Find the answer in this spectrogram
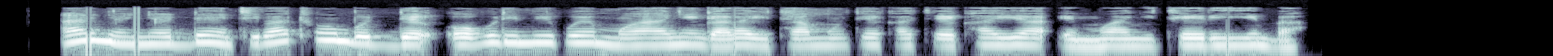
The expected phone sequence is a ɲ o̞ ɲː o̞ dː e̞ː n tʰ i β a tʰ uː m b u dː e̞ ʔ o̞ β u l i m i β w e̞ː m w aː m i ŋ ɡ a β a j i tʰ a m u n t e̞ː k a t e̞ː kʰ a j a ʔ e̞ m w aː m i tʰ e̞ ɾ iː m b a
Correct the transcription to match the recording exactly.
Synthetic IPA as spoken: a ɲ o̞ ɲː o̞ dː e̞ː n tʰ i β a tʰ uː m b u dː e̞ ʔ o̞ β u l i m i β w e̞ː m w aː ɲ i ŋ ɡ a β a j i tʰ a m u n t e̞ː k a t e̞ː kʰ a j a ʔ e̞ m w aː ɲ i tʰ e̞ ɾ iː m b a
